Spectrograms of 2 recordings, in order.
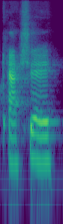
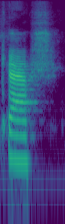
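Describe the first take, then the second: First: It is said as two syllables, like ca-shay. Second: It is said as one syllable, like cash. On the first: The speaker calls it wrong. "not cachet" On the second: The speaker calls it right. "That word is cash"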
